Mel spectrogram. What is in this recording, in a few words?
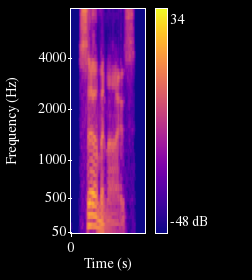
"sermonize", British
